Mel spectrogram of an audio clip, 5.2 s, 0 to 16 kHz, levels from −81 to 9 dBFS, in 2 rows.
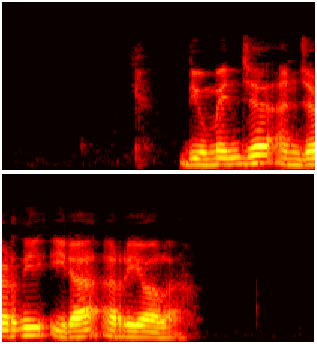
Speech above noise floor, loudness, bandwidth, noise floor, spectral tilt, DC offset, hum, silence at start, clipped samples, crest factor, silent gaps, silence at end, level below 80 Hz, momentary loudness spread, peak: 59 dB; -16 LUFS; 7.2 kHz; -75 dBFS; -8 dB/octave; under 0.1%; none; 1.5 s; under 0.1%; 16 dB; none; 1.1 s; -60 dBFS; 8 LU; -2 dBFS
